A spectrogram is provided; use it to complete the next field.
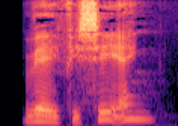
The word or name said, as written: verificering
